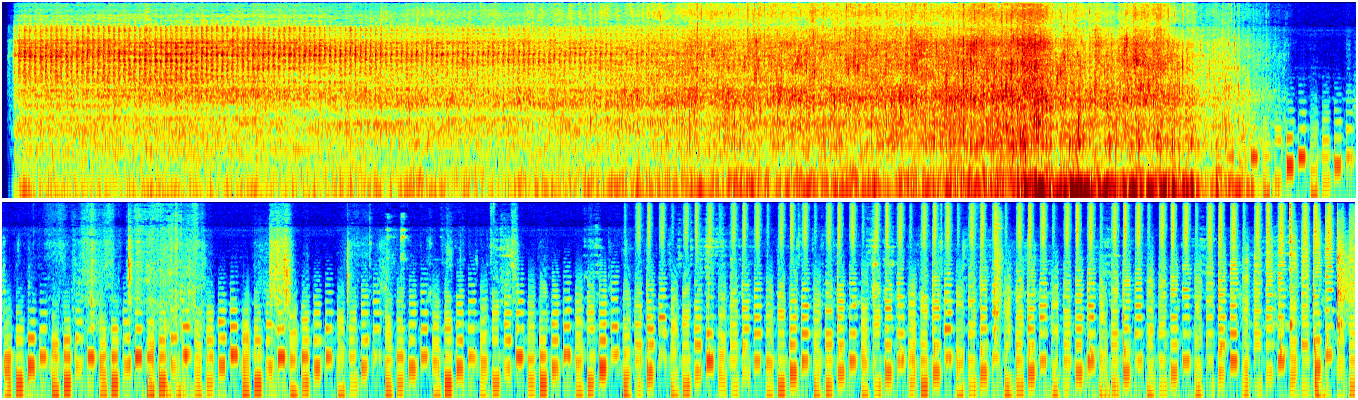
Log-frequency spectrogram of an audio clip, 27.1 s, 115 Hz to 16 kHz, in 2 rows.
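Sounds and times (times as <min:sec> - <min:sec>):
small electric motor churning water: 0:00.1 - 0:12.8.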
